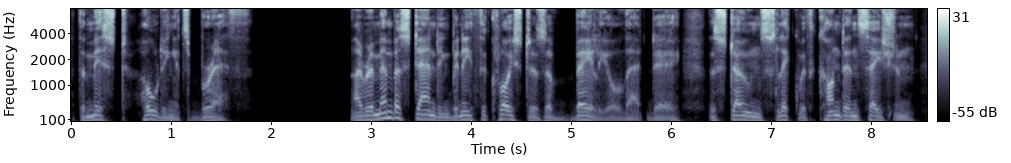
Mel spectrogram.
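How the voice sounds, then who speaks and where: Very deep-voiced brooding male narrator. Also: no echo, studio quality. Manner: measured, brooding, reflective delivery. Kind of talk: scripted first-person detective narration.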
